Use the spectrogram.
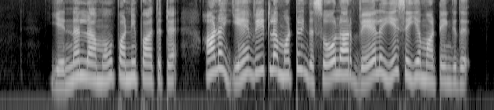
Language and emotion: Tamil, sad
